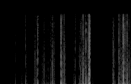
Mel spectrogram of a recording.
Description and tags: ifs-2012-12-31-6-both
Noise made by interpreting an 1D fractal as an audio signal (more density = higher amplitude). Rendered via chaos game and another algorithm from a recurrent IFS.
This one is stereo: channels were generated a bit differently but they hold the shape of the same fractal so they are mostly the same but have slight differences good for stereo use.
iterated-function-system, cracking, stereo-noise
